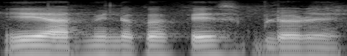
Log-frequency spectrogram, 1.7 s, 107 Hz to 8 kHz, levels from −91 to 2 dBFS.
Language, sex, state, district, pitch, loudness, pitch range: Hindi, male, Arunachal Pradesh, Lower Dibang Valley, 120 Hz, -21 LUFS, 110-120 Hz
